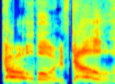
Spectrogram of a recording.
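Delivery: maniacal, high, loud screaming cheer.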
